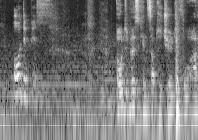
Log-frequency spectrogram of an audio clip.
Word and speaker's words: Oedipus: Oedipus versus Sphinx.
